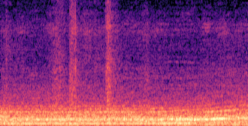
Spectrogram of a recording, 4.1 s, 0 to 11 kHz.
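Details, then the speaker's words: Rebuilt Bridgeport milling machine, spindle in low range at about 70 RPM (first called 700): smooth, quiet, even hum with steady low whine, no knocks or grinding; normal running. "Okay, so firing up, we're running around 700 RPM in low range. You hear how quiet that is, it's absolutely"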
